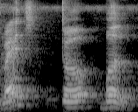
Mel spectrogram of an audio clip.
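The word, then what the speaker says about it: vegetable: pronunciation of that word also वेजिटेबल वेजिटेबल इट्स वेजबल वेजिटेबल इट्स नॉट वेजिटेबल इट्स वेजिटेबल it's comfortable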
